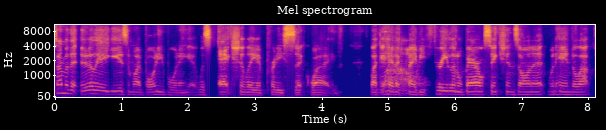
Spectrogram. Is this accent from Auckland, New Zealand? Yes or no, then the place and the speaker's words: no; Whanganui, Manawatū-Whanganui, New Zealand; also born or lived in Wairarapa; where did I grow up? I guess where I was, birthed into the bodyboarding, land in the mid, probably like 92, maybe 93 was in good old Whanganui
